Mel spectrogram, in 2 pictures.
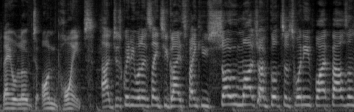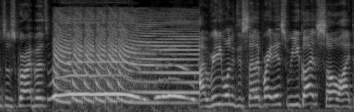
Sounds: inside a small room, truck horn, Speech

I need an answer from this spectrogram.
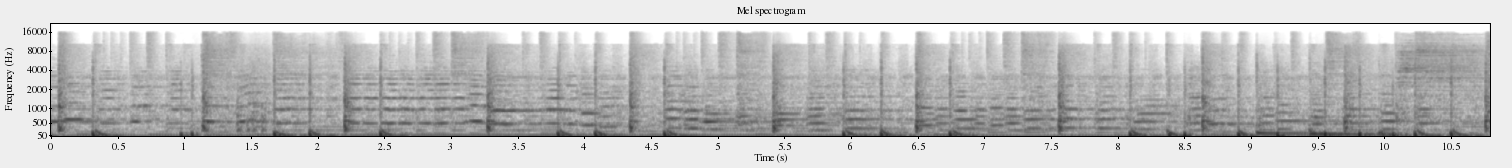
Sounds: Music, Musical instrument

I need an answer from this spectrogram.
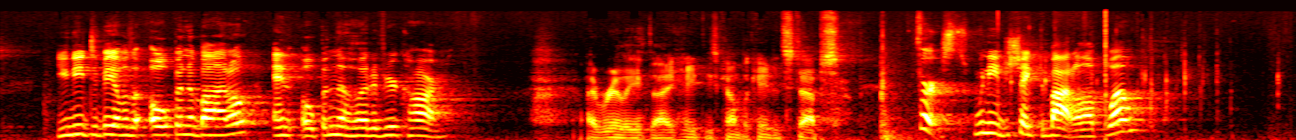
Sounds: Speech

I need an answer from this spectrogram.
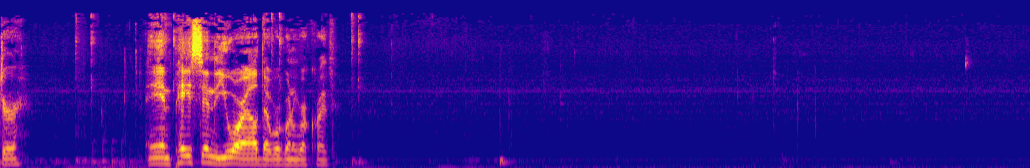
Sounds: Speech

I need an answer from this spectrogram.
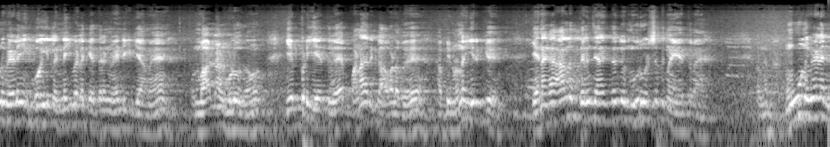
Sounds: Speech, Male speech

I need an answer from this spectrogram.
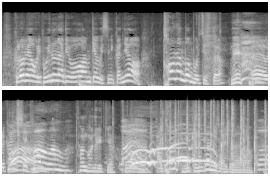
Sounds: Speech

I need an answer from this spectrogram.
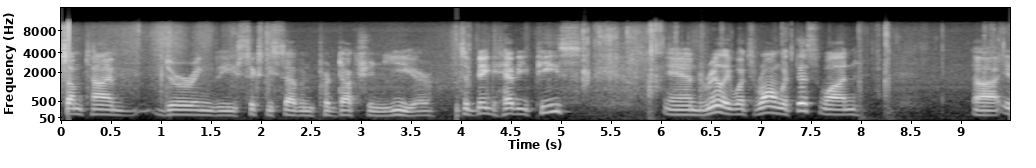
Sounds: Speech

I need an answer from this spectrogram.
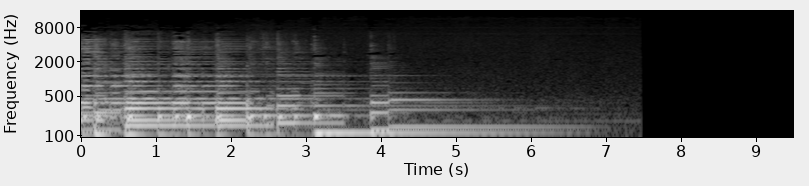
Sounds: Bass guitar, Music

